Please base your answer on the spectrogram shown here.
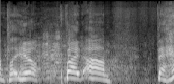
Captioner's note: laughter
